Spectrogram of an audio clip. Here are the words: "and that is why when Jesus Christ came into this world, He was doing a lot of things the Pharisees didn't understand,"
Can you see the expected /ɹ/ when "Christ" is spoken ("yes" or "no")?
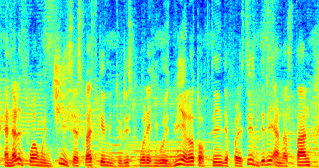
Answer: yes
